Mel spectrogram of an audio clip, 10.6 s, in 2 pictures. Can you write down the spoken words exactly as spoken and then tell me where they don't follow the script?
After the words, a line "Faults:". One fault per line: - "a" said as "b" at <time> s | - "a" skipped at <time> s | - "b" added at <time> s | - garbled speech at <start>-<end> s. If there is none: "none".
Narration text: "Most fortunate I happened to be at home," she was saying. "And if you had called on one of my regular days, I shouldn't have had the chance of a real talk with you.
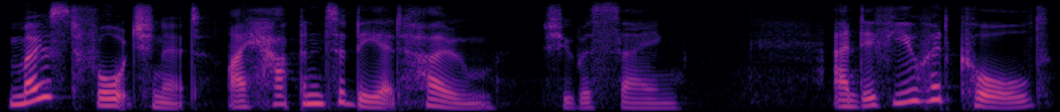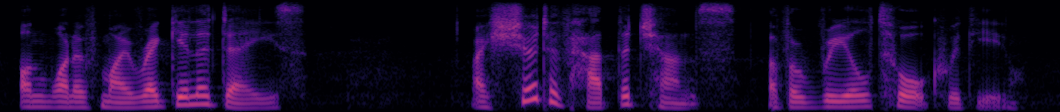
"Most fortunate I happened to be at home," she was saying. "And if you had called on one of my regular days, I should have had the chance of a real talk with you.
Faults:
- "shouldn't" said as "should" at 7.7 s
